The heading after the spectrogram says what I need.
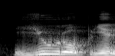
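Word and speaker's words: European: हो गया आपका वोवेल, लेकिन इसको हम हिंदी में उच्चारण करें यूरोपियन, यू, यानी या क्या है, यह है आपका कॉन्सोनेंट, यानी अगर ई देखा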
